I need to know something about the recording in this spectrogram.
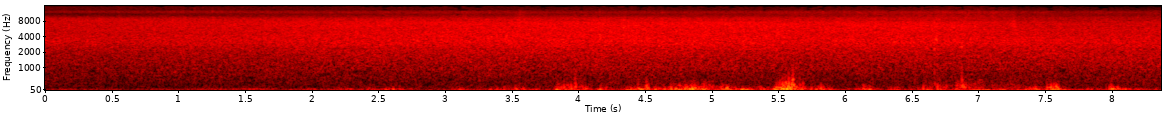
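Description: Wind rustling through tall trees, a steady hiss, with gusts rumbling on the microphone from about halfway through.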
